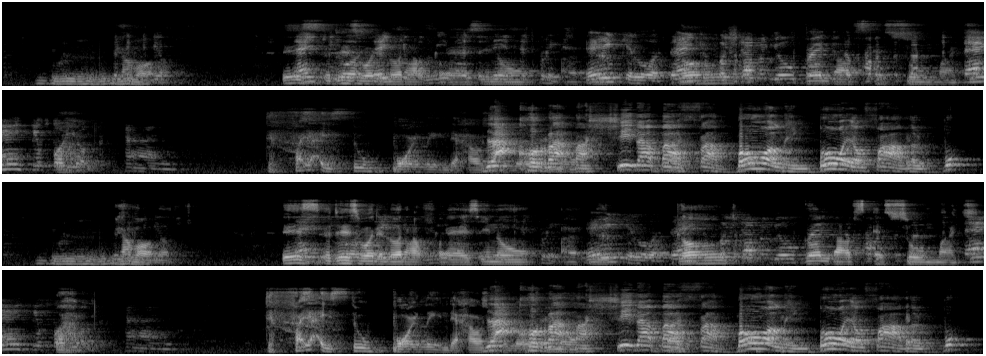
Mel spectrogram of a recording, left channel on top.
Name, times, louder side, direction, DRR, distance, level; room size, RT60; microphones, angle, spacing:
voice 1, 0.3-1.4 14.6-19.3, left 2 dB, 10° left, 4 dB, 0.5 m, -25 dB
voice 2, 1.1-1.7 2.8-5.3 5.6-6.1 6.8-7.3 8.0-9.7 10.4-10.7 12.5-15.6 16.5-16.7 18.9-19.0, right 5 dB, 70° right, 11 dB, 0.4 m, -31 dB
voice 3, 2.9-3.9 4.2-5.1 5.4-5.6 5.8-6.9 7.2-8.2 9.6-10.7 11.0-11.6, left 3 dB, 65° left, 6 dB, 0.6 m, -33 dB
8.6 x 3.6 x 3.3 m, 0.74 s
head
